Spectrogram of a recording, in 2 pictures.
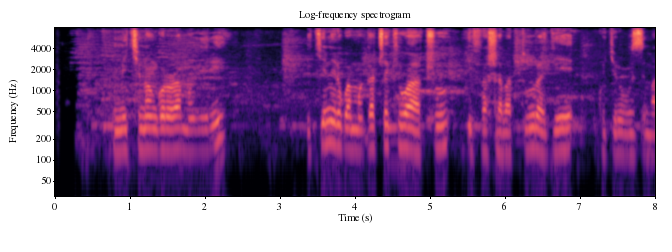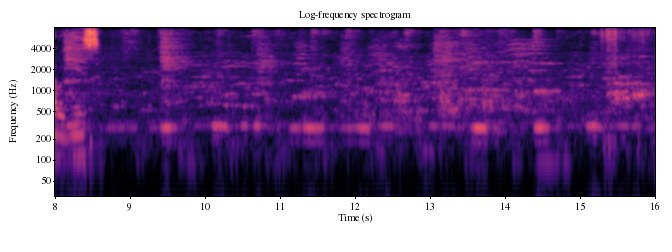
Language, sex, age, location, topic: Kinyarwanda, male, 36-49, Musanze, government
